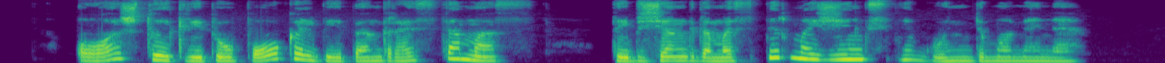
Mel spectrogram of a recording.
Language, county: Lithuanian, Vilnius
